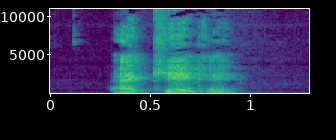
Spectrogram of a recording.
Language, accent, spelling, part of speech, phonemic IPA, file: French, Canada, acquérait, verb, /a.ke.ʁɛ/, LL-Q150 (fra)-acquérait.wav
- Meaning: third-person singular imperfect indicative of acquérir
